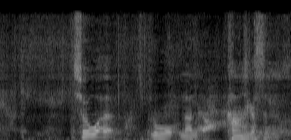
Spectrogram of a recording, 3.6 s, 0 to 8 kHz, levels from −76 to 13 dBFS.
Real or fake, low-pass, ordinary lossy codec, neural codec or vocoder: fake; 7.2 kHz; AAC, 32 kbps; codec, 16 kHz, 0.8 kbps, ZipCodec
